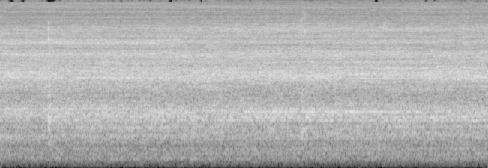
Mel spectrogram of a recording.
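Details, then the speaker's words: Simulated EMS airway-skills CPAP demonstration: a steady, loud rushing airflow from the CPAP unit at its lowest pressure setting, running before the mask is applied; the normal noise of continuous positive airway pressure treatment. "this is something that works really well it's going to be noisy and it's going to feel a little bit like sticking your head out of car window while you're driving"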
